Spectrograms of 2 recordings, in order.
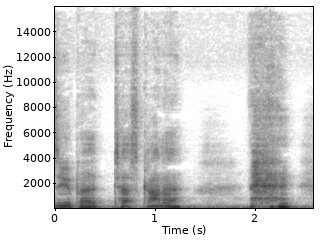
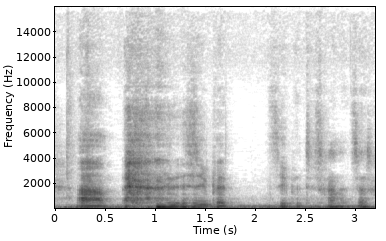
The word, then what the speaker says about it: Zuppa Toscana: Today I'll be cooking, I think it's pronounced Zuppa Toscana. And I did partially choose this recipe because it's difficult to say. Zuppa Toscana, Zuppa.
